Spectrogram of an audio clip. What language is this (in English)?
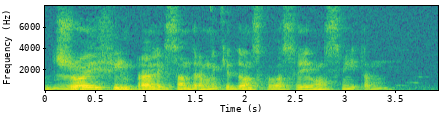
Russian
